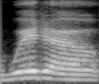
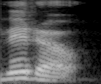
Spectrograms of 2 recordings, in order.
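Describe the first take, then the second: First: The word begins with a W sound. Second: The word begins with a V sound.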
